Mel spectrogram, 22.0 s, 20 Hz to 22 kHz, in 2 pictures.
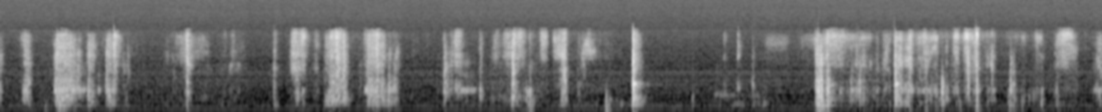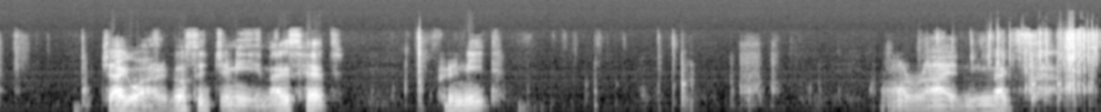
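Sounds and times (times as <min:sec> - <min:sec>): trading cards and sleeves rustling: 0:02.8 - 0:06.0, 0:08.2 - 0:11.3, 0:20.2 - 0:22.0.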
